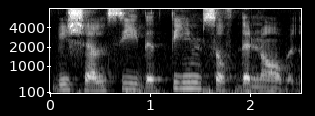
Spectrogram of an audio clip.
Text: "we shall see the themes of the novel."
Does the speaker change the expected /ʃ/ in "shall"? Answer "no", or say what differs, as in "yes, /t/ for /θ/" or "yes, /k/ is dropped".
no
